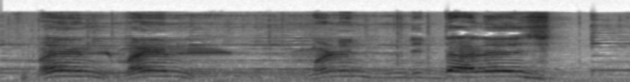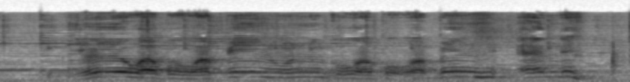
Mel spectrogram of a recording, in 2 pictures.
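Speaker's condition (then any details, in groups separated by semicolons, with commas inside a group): Cerebral palsy; speech affected by cerebral palsy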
